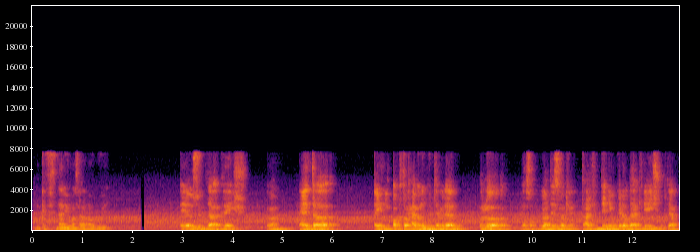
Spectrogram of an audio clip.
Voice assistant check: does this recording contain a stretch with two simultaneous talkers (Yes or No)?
No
